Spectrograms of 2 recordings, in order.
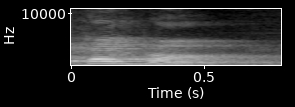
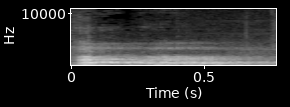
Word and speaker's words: Herbert: Shut up, Humber. It's Herbert. H-E-R-B-E-R-T. Good. I'll spell it right on your grave.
